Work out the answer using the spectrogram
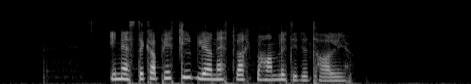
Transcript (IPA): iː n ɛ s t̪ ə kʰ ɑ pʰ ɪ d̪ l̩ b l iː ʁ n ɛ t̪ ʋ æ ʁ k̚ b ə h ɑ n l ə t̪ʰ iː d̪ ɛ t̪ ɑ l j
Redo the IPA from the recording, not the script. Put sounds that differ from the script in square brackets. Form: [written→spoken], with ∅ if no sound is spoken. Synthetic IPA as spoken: iː n ɛ s t̪ ə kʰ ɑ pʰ ɪ [d̪→t̪] l̩ b l iː ʁ n ɛ t̪ ʋ æ ʁ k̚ b ə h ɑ n l ə [t̪ʰ→t̪] iː d̪ ɛ [t̪→t̪ʰ] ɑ l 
